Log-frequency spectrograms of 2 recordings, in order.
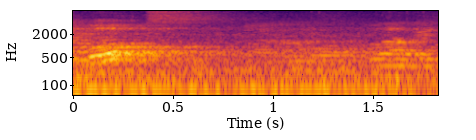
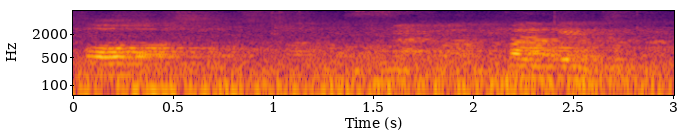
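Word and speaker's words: Volkswagen: yung ano pag tawag natin ang tawag natin box wag pero the the real pronunciation is fo vagen German Fox mean means What people and vagen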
